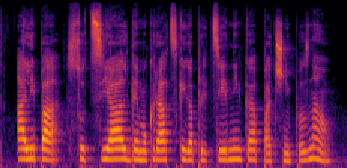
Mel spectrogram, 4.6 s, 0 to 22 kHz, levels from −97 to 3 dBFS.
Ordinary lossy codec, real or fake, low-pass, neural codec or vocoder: Opus, 64 kbps; real; 19.8 kHz; none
